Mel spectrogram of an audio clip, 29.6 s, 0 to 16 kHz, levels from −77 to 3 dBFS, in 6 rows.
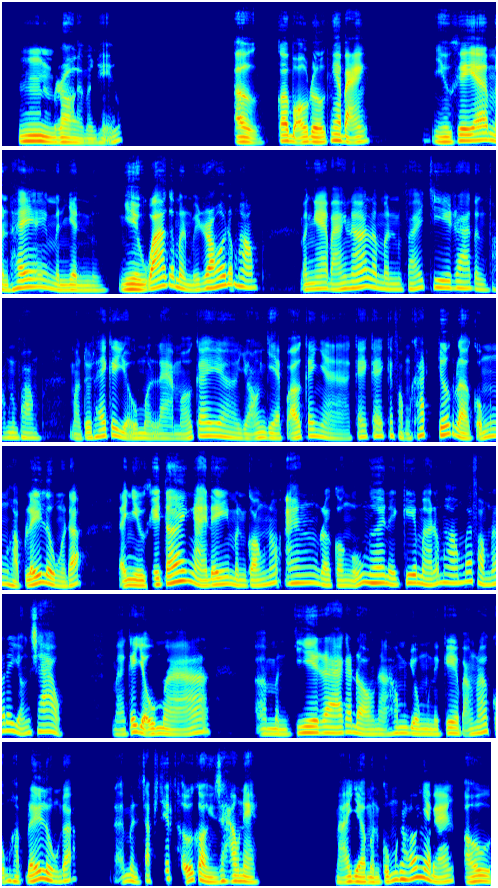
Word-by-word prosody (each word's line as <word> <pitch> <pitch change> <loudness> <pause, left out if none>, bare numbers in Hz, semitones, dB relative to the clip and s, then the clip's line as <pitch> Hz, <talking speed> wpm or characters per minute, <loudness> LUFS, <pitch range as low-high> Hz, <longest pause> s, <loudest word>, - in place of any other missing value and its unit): Ừm, 140 -2 +4
rồi 110 -3 +1
mình 100 0 -7
hiểu. 115 +8 -7 1.1
Ừ, 115 -5 +4
coi 145 0 +5
bộ 120 -2 +3
được 120 +1 +4
nhe 155 -1 +5
bạn, 120 0 +4 0.7
nhiều 120 -2 0
khi 150 +4 +6
á, 170 +2 +7
mình 140 -7 -1
thấy 185 +6 +2
mình 125 -7 -3
nhìn 115 -2 -3
nhiều 130 -1 +4
quá 175 - +7
cái 230 -2 -2
mình 150 -8 -1
bị 125 - -4
rối, 170 - +4
đúng 240 - -2
hông? 175 -4 0 0.4
Mình 130 +2 -3
nghe 150 +2 +2
bạn 135 +3 -1
nói 185 +5 +2
là 190 - -1
mình 135 -4 -5
phải 145 +6 -5
chia 180 -2 -2
ra 165 -1 -2
từng 135 -5 -8
phòng, 125 0 -15
từng 125 - -5
phòng, 120 -2 -7 0.3
mà 105 - -10
tui 125 +5 -4
thấy 155 +5 -1
cái 175 -1 0
vụ 115 -2 -4
mà 115 -2 -5
làm 105 0 -7
ở 110 +5 -6
cái, 165 +2 -1
ơ, 140 -5 -3
dọn 115 +2 -5
dẹp 115 -2 -4
ở 120 +3 0
cái 165 +4 -3
nhà, 110 -9 -7
cái 145 - -4
cái 165 - -4
cái 170 +1 -7
phòng 125 -8 -9
khách 185 - -5
trước 205 +3 +2
là 120 - +2
cũng 155 +9 -4
hợp 125 -4 -4
lý 160 +7 +5
luôn 170 -8 +2
rồi 115 - -4
đó, - - 0 0.4
tại 120 - +1
nhiều 135 -2 +3
khi 155 - +3
tới 215 +10 +5
ngày 175 - +3
đi 155 +5 +2
mình 135 -5 -3
còn 130 +3 -2
nấu 195 +3 -3
ăn 195 +2 -1
rồi 140 -5 -2
còn 130 -1 -5
ngủ 125 - -2
nghê 195 0 +3
này 155 -4 -2
kia 200 +2 +2
mà, 165 -6 -1
đúng 170 - -4
hông? 195 0 -3
Mấy 235 - -1
phòng 165 -8 -4
đó 170 - -3
để 195 - -2
dọn 145 -5 -4
sau, 175 0 -2 0.5
mà 110 0 -8
cái 165 - +3
vụ 125 - +3
mà 130 -3 -1 0.2
á, 85 - -2 0.4
ờ, 125 - -9
mình 120 -2 -4
chia 150 +4 +3
ra 145 -1 +2
cái 165 - -2
đồ 130 -6 -1
nào 115 -2 -6
hông 140 0 -4
dùng 120 -2 -2
này 115 - -5
kia 140 0 +2
bạn 130 0 -6
nói 165 +5 -1
cũng 145 - -7
hợp 130 -3 -5
lý 140 +8 +5
luôn 160 -10 +2
đó, 150 +3 -1 0.4
để - - -12
mình 140 -2 -3
sắp 115 - -6
xếp 200 - -5
thử 155 - +3
coi 135 -11 +2
sao 140 +3 +1
nè. 120 -4 +2 0.8
Mà 110 - -4
bây 125 - +1
giờ 130 -2 +4
mình 115 -1 -2
cũng 130 +7 -1
rối 185 +6 +3
nha 220 - +4
bạn 125 +2 +2
ừ, 130 +3 +2
140 Hz, 265 wpm, -22 LUFS, 120-170 Hz, 1.1 s, á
